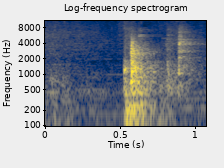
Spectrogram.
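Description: Two quick bursts of rushing air from large old bellows that need tuning but still work: a loud, breathy whoosh followed by a shorter, softer puff, with a faint wooden creak and no talking.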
